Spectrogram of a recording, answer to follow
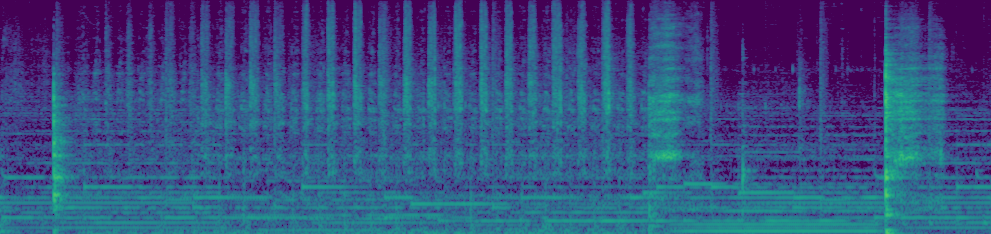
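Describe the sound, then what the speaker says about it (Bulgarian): A knife chops fresh mint for a lentil and vegetable salad in a quick, even run of light taps on a board, ending with a couple of louder knocks. "Нарязвам и прясната мента в последния момент"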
